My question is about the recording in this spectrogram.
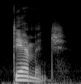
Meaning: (noun) 1. Injury or harm; the condition or measure of something not being intact 2. Cost or expense; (verb) To impair the soundness, goodness, or value of; to harm or cause destruction
- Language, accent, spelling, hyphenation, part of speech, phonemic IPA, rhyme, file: English, US, damage, dam‧age, noun / verb, /ˈdæmɪd͡ʒ/, -æmɪdʒ, En-us-damage.ogg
